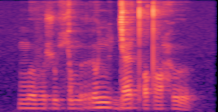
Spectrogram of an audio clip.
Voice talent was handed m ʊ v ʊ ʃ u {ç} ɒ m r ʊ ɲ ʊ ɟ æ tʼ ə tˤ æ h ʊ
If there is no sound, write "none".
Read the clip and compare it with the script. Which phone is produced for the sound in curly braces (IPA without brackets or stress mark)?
ç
